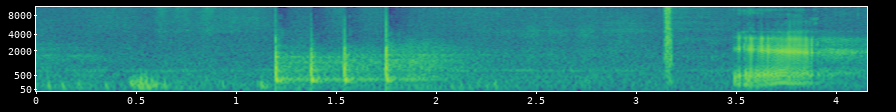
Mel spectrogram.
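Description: Four quick, evenly spaced knocks rap, as if on a wooden door, followed by a single sharp click and a brief scraping rub. No one speaks.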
